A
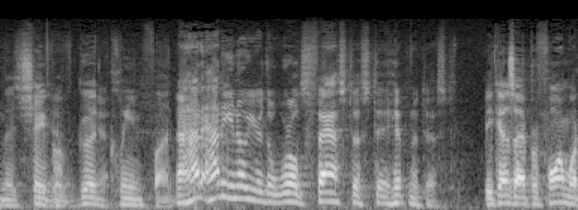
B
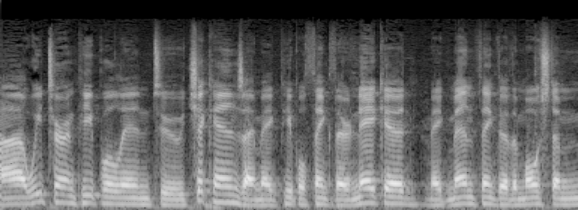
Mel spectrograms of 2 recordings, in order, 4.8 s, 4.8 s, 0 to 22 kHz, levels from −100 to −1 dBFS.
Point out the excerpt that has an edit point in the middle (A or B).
B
